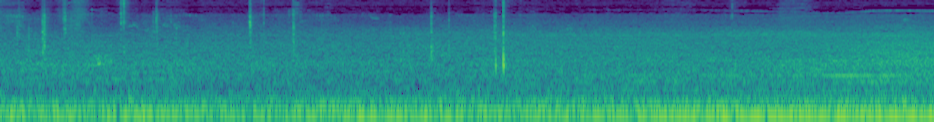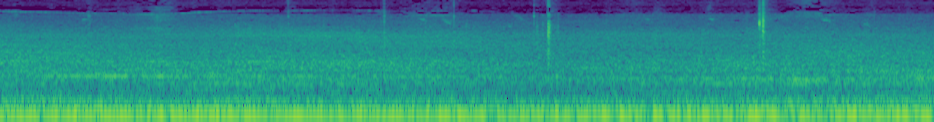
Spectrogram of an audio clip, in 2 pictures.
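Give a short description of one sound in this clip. A chainsaw's parts click and rattle as a man handles it.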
